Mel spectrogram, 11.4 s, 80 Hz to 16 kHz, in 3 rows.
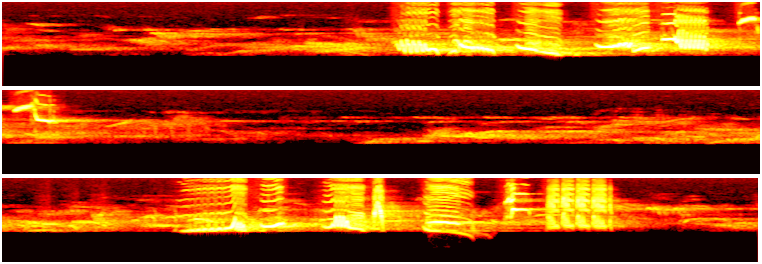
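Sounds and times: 
common blackbird Turdus merula singing warbled phrases with scratchy high notes: 1.6s - 4.5s, 5.9s - 11.3s.

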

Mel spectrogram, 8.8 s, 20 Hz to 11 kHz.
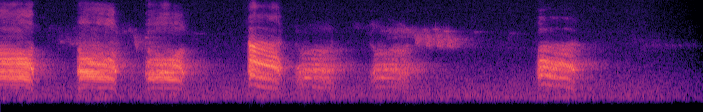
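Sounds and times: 
Carrion crow Corvus corone giving a harsh hoarse caw: 0.0s - 5.3s, 6.7s - 7.6s.

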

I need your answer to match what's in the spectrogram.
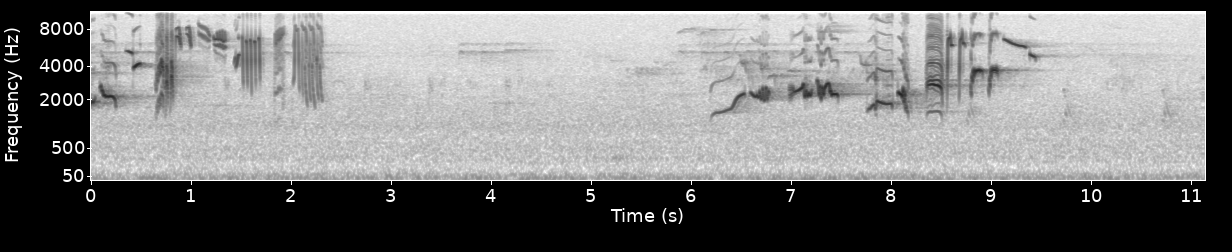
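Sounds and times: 
common blackbird song, Turdus merula: 0.0s - 2.4s, 5.3s - 11.1s.

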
